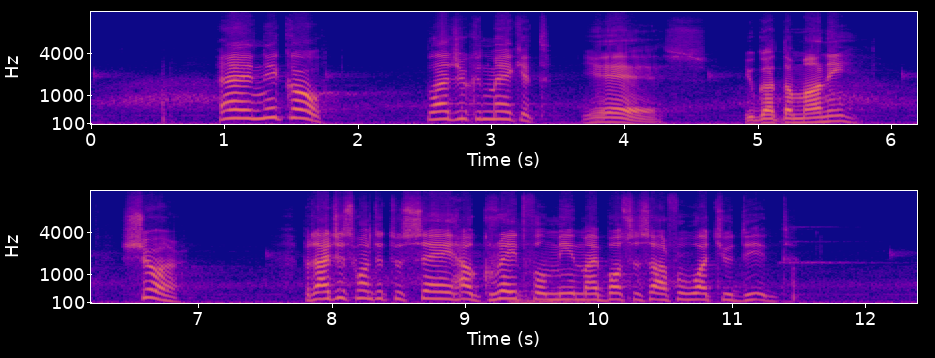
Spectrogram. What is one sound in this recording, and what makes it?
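A middle-aged man greets and talks warmly and with animation close by.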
